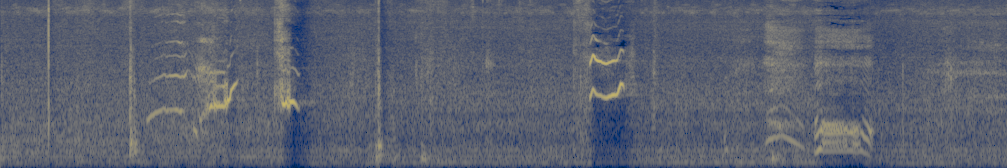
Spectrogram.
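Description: A toddler girl squeals and shrieks playfully close by.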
